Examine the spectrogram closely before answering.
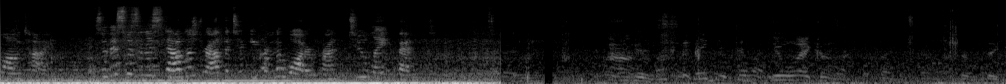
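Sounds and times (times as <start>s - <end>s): bus engine rumbling: 0.0s - 5.1s.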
